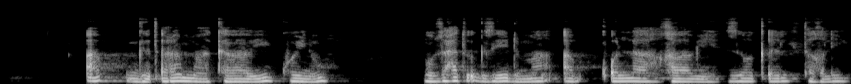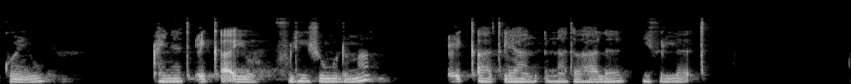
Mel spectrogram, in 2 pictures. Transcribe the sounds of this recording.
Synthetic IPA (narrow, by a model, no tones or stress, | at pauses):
ʔaβɡɐt̪ʼɐɾamːakʰɐβaβikʰo̞jnu | mɐβzuħt̪ʰuɡize̞d̪ɨmːaʔaβkʼolːakʰɐβaβizɨwkʼːɨlt̪ʰɐxlikʰo̞jnu | ʕajnɐt̪ʕikʼːa̰ʔɨjːufɨliʃɨmud̪ɨmːa | ʕikʼːat̪ʼɨlijanɨnːat̪ʰɐβahalɐjɪfɨlːɐ̰t̪ʼ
